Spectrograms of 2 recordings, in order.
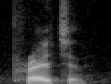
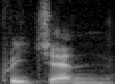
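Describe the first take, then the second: First: The stress is on the first syllable. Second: The stress is on the second syllable. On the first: It is the noun or adjective meaning gift or current. "명사랑 형용사로 쓰이면 액센이 앞에 있어요" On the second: It is the verb meaning to offer or introduce. "이게 동사일 때는 액센이 뒤에 있습니다"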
